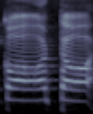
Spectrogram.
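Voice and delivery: "क ट" broken into two drawn-out sounds; wrong split syllable. Shown as a demonstration. Teacher showing how one syllable is not said, split in two. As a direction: say "क ... ट" as two separate beats. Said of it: "ऐसे थोड़ी बोल रहा है".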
